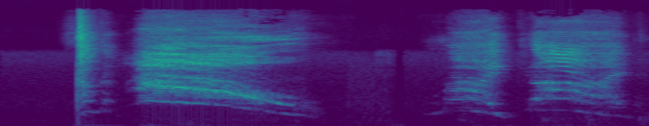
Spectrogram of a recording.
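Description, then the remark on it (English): A single sharp slap of a hand on a bent-over man's bare buttocks, followed right away by a drawn-out pained cry and then a couple of shorter vocal reactions. “Now, one of us went over there and slapped his ass.”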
